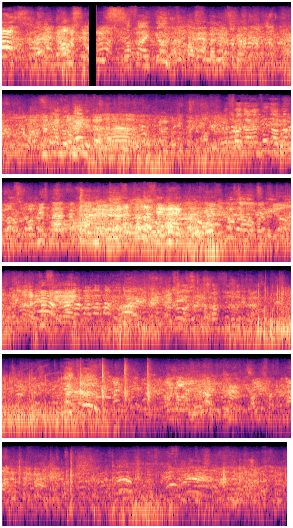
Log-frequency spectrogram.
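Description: Football players shout to each other across an open field outdoors.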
